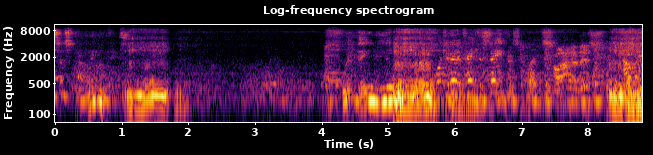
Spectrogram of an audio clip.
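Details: Chocolate Labrador asleep on owner's hand, snoring: uneven, rattling snores mixed with a movie playing on TV in the background.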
